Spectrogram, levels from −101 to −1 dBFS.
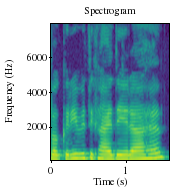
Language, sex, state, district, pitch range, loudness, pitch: Hindi, female, Jharkhand, Deoghar, 215-235 Hz, -14 LUFS, 220 Hz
